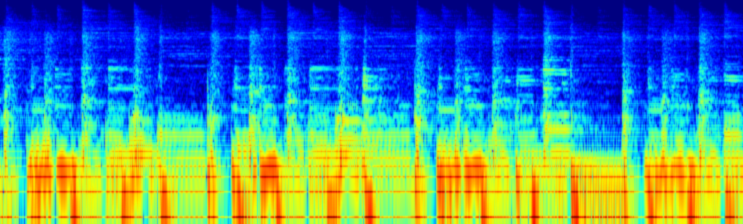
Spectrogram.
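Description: Live blues-rock band playing an instrumental passage: electric guitars over a bass guitar line and a drum kit keeping a steady beat.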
